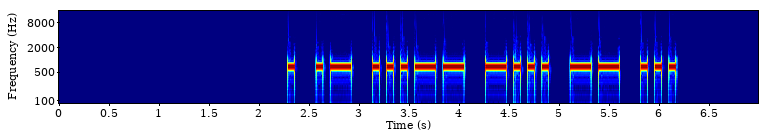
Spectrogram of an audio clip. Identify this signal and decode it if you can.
Morse code, heard as a keyed tone, about 17 wpm, 700 Hz. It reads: EA3BMS
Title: DXCC-100 Call Signs - 6 Characters - Repeated 2x - 17wpm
